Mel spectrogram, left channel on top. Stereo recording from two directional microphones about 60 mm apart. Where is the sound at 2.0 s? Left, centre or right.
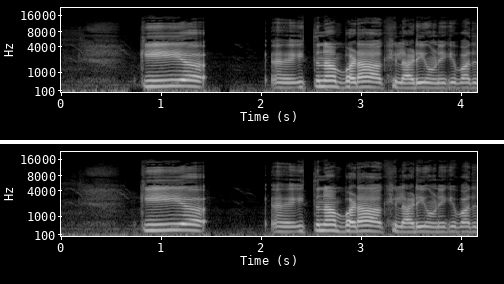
Right.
